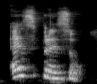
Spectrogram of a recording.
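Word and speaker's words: espresso: हाउ डू we pronounce it एस्प्रेसो। एस्प्रेसो क्या होती है? बहुत गाढ़ी और यू कैन से छोटी कॉफी होती है। ठीक है? जो कंसंट्रेटेड फॉर्म ऑफ़ कॉफी है वो होती है हमारी एस्प्रेसो।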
